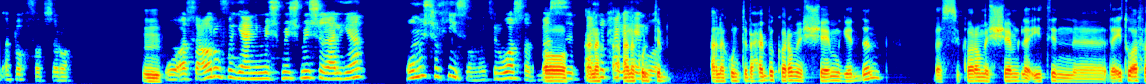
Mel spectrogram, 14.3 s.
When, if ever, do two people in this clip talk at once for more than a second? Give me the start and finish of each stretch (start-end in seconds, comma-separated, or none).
6.8-8.3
